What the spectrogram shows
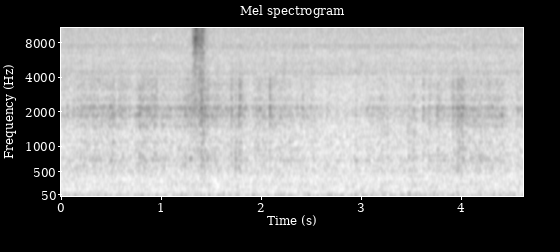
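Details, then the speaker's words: GE 913-D five-tube AA5 clock radio powered up through a bulb limiter at about 107 volts: constant soft hiss with random sharp crackles and pops, suspected silver mica disease. "well that sounds like uh Mica problems or a silver Mica disease very much so silver Mica disease is a very very particular type of failure in a radio like this"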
